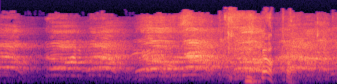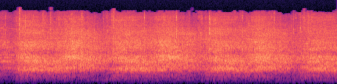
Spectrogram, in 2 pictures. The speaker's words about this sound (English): If there is any one thing I never would have predicted in a Donald Trump presidency, it's a crowd of his supporters chanting Nobel. That's like going to a monster truck rally and chanting Pulitzer.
